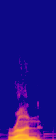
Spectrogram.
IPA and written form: rʌn (run)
